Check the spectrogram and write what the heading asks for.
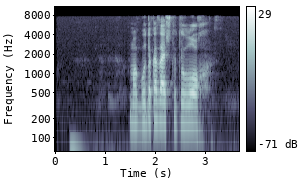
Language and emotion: Russian, angry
